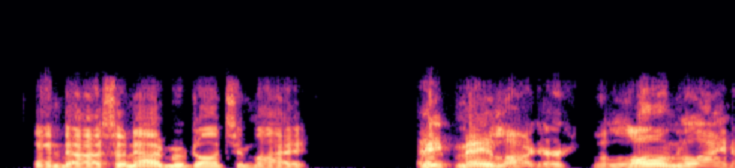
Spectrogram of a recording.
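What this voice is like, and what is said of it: Usual voice. Nothing is said of it.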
